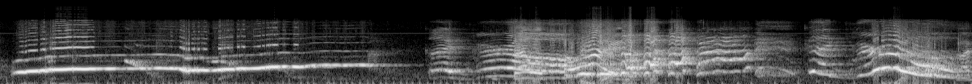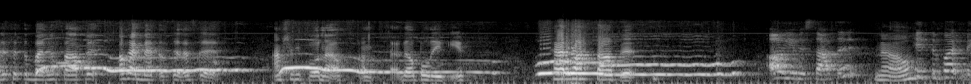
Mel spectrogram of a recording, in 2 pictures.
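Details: A pet dog sings along indoors while her owner belts out Arcade Fire loudly with headphones on. Drawn-out, wavering howls and yelps rise and fall, tangled with loud human singing in bursts separated by short pauses.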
